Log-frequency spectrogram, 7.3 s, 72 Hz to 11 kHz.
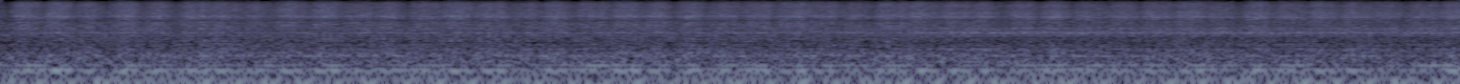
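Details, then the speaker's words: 2007 Chevrolet Duramax diesel that blew white smoke and died, diagnosed for a fuel issue: steady low idle with an uneven, lumpy beat about once a second, one cylinder not firing though the check engine light is off; dead-cylinder misfire. "check engine light's not on even though it's not even hitting on one cylinder"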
